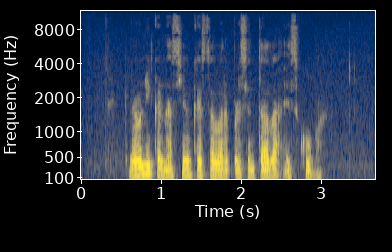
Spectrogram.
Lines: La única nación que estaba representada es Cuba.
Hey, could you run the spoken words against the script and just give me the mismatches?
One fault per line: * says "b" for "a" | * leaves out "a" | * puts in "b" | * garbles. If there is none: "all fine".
all fine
